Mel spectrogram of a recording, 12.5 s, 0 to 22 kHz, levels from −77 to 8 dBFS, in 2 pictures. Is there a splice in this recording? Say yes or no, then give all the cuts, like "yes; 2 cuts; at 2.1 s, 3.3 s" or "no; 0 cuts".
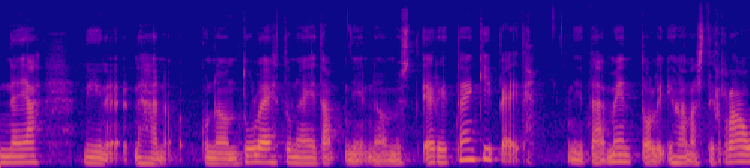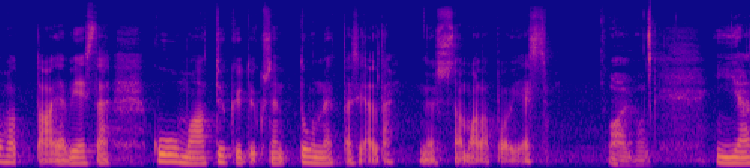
no; 0 cuts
